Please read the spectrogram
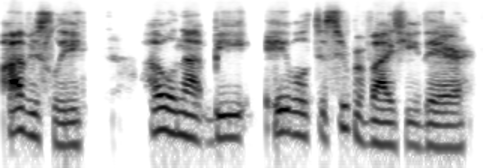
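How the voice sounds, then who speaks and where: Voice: mid-range voice, expressive, normal speed, fairly bright tone, husky, no room sound. A reader voicing an absent-minded older father, a math professor who speaks in short, formal, clipped packets.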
